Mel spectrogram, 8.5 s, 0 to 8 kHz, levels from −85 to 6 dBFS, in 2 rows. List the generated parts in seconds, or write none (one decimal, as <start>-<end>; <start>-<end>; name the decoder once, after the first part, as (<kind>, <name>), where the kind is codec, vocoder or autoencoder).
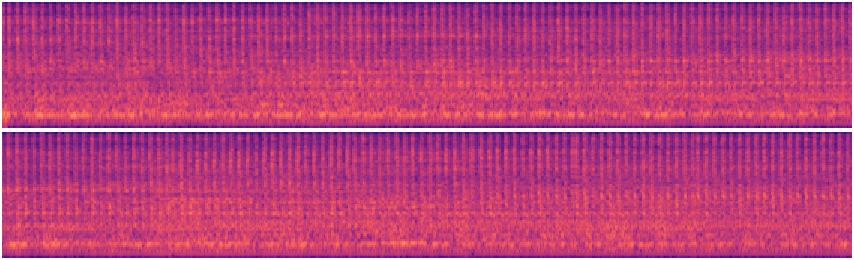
0.0-5.1 (autoencoder, DAC-VAE); 6.0-6.6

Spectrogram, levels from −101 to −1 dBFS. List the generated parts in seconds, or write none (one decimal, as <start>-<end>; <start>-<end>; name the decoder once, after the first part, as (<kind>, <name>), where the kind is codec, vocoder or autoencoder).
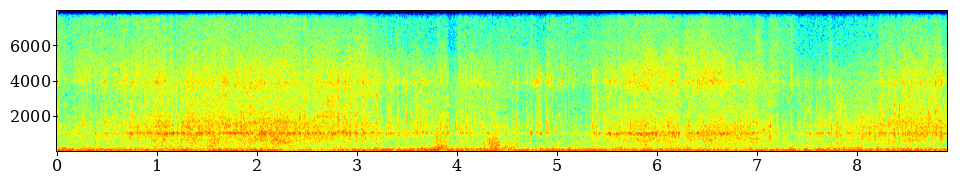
1.2-2.9 (codec, DAC); 5.3-8.1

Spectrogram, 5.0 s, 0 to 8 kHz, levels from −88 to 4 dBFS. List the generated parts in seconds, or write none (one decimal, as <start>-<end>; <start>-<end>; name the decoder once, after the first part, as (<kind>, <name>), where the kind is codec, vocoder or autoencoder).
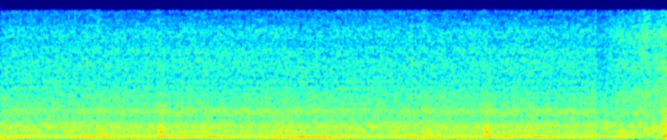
none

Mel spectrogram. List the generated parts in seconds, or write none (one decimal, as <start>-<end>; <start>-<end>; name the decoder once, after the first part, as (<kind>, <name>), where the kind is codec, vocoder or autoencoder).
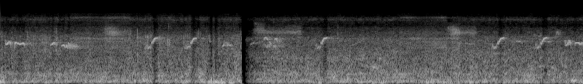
0.7-1.3 (codec, DAC); 4.0-4.6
